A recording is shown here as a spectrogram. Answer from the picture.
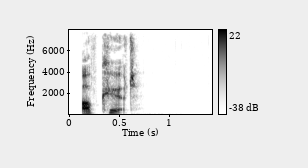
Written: opkørt

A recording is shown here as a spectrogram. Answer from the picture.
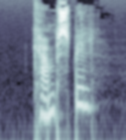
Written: kampspil

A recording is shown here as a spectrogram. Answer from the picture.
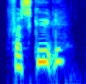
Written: FORSKYLD

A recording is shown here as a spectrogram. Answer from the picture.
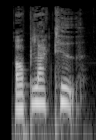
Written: oplagthed

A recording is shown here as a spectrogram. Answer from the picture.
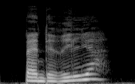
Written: banderilla

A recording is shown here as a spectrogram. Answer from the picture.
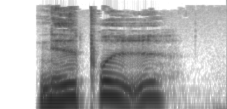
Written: nedbryde

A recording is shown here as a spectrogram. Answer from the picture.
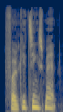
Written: folketingsmand

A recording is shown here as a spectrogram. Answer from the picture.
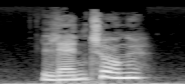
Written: landtunge

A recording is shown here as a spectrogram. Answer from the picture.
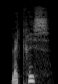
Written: lakrids

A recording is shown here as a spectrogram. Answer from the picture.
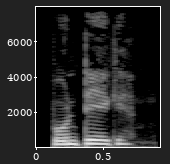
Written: bunddække

